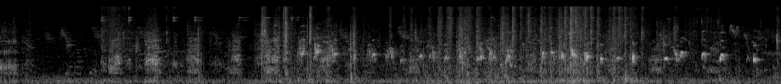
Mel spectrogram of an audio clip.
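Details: Chow Chow dog whining in a series of short, high, nasal whimpers that grow denser and louder toward the end, with a person saying "回家啦" (going home) and some background noise.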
